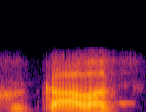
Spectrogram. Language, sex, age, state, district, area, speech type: Gujarati, male, 30-45, Gujarat, Surat, urban, conversation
